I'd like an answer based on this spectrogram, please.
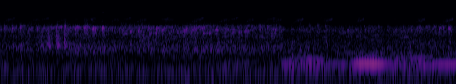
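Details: A continuous frog chorus of rapid, rattling croaks from many callers. In the second half, a low humming tone rises and wavers beneath the calling.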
